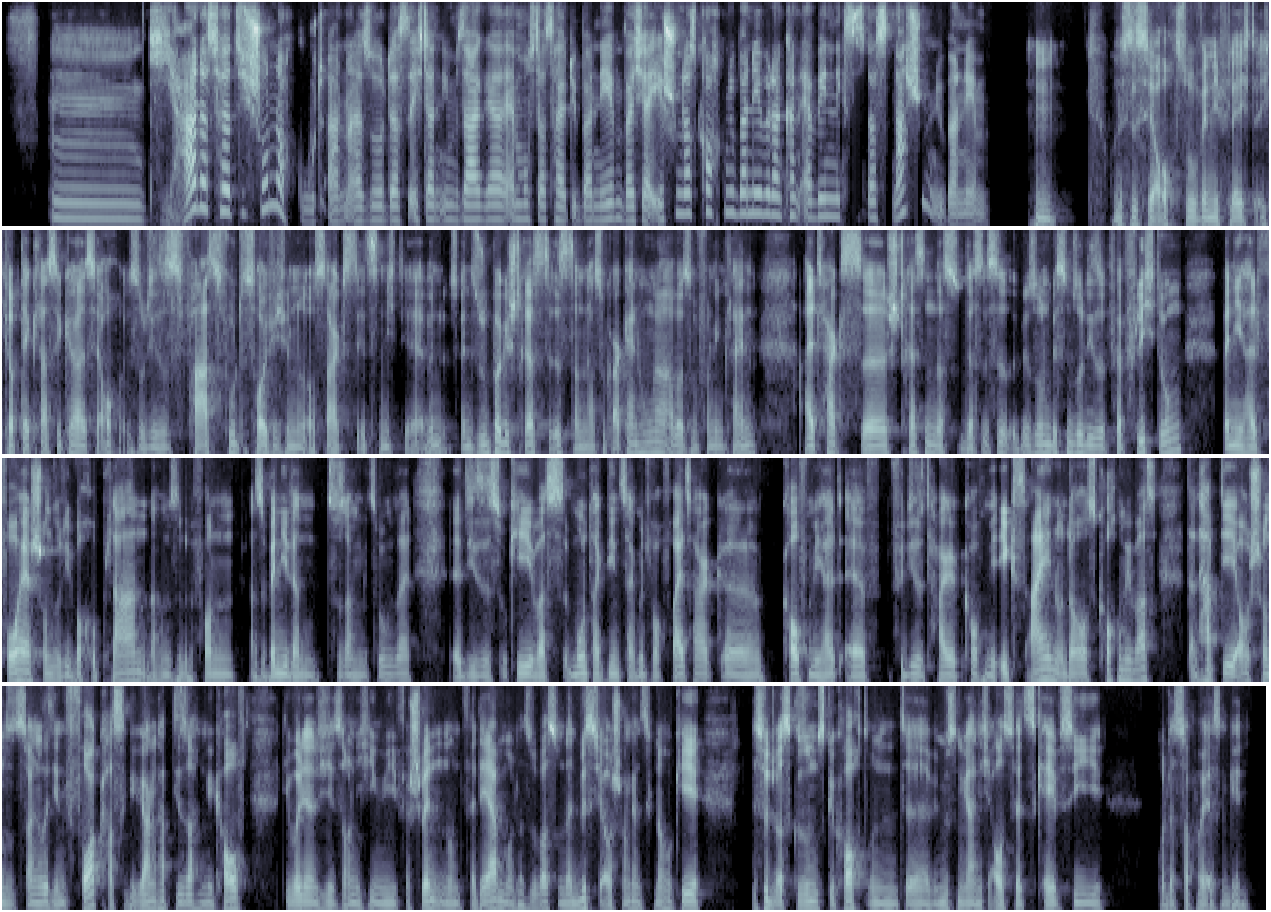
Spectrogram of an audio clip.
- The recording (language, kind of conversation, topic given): German, advice, Wie fühlt sich dein schlechtes Gewissen an, nachdem du Fastfood oder Süßigkeiten gegessen hast?
- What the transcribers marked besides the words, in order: drawn out: "Hm"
